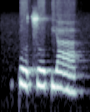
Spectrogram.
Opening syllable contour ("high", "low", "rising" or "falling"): falling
